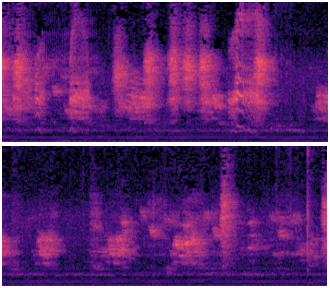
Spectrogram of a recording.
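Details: Guinea pig at a birth giving rapid, high-pitched squeaks in short repeated bursts.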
